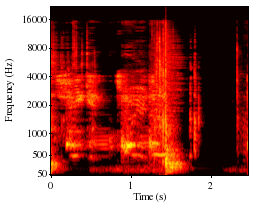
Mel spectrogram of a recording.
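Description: A bacon-character toy alarm clock playing a recorded voice with music, with a thunk at the start and another about one and a half seconds in; the sound cuts off suddenly near the end.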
